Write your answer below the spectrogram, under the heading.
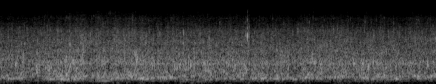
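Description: Flowing water of a small river, a steady even rushing.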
